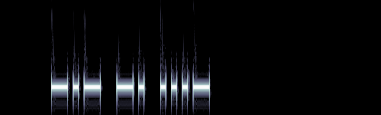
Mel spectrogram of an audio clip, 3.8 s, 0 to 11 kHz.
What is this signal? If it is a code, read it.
Morse code, heard as a keyed tone, about 22 wpm, 700 Hz. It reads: KNV
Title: USA Call Sign Postfixes - 3 Letters 22wpm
